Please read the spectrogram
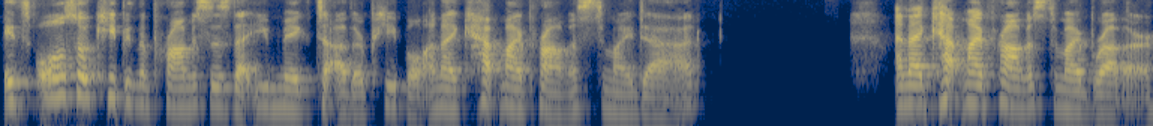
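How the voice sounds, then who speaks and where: A woman's voice, an unremarkable speaking voice, at a fairly low pitch with lively intonation and a moderate pace against a quiet background. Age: 50s. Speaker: fitness coach. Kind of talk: casual talk to camera. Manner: upbeat.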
